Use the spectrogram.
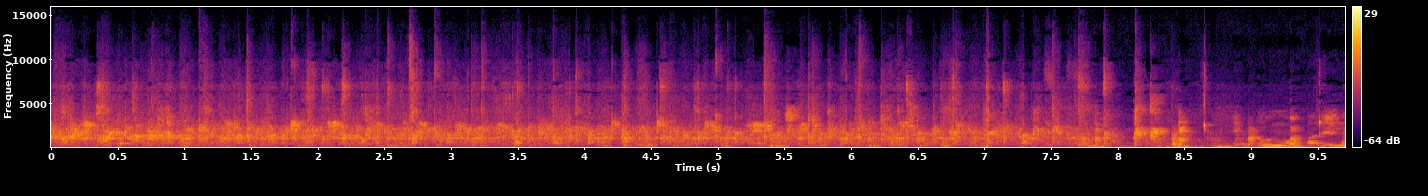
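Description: A church congregation claps in praise during a sermon, dense sustained applause filling the space, with voices over the clapping and a brief dip near the end.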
